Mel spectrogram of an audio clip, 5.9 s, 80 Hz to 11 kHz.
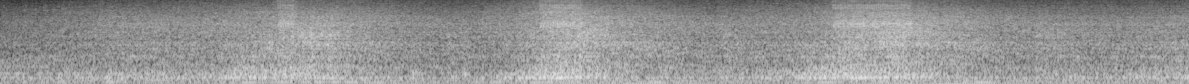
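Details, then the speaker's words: Nissan 350Z with 48,111 miles at auction, low fuel, heard from outside: three smooth revs, faint possible knock under revving, cause unconfirmed; suspected knocking when revving. "it sounded like when you started revving it up it was knocking a little bit"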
